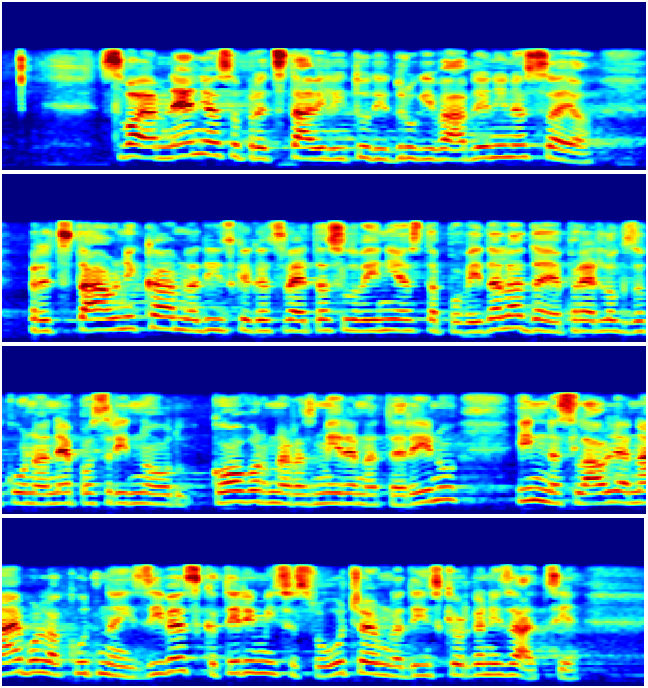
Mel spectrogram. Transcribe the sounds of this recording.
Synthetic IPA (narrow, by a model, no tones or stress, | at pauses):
sʋɔːjamnɛːnjasɔpɾɛt̪st̪aːʋilit̪ud̪id̪ɾuːɡiʋaːbljɛninasɛjɔpɾɛt̪st̪aːwnikamlad̪inskɛɡasʋɛːt̪aslɔʋeːnijɛst̪apɔʋeːd̪alad̪ajɛpɾɛːd̪lɔɡzakoːnanɛpɔsɾeːd̪nɔːd̪ɡɔːʋɔɾnaɾazmeːɾɛnat̪ɛɾeːnu | inːaslaːwljanajbolakuːt̪nɛiziːʋɛskat̪eːɾimisɛsɔoːt͡ʃajɔmlad̪inskɛɔɾɡanizaːt̪sijɛ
